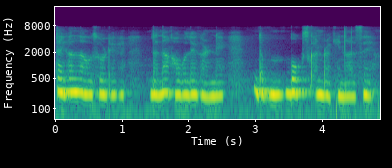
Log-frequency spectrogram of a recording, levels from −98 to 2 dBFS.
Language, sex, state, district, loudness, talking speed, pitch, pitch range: Nagamese, male, Nagaland, Dimapur, -13 LUFS, 145 wpm, 220 Hz, 215-230 Hz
